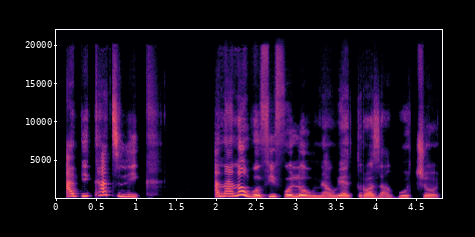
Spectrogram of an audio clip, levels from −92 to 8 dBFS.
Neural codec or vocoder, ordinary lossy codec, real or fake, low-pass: autoencoder, 48 kHz, 128 numbers a frame, DAC-VAE, trained on Japanese speech; none; fake; none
